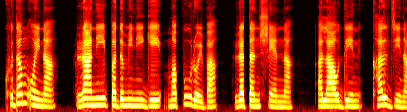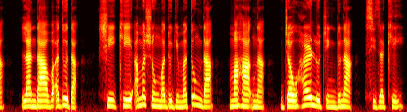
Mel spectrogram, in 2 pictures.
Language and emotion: Manipuri, neutral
